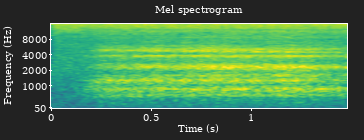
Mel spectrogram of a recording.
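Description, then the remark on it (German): A long, steady exhale through the mouth during a breathing exercise, an airy rush of breath held evenly for over a second, moderately loud, with no talking. “Und atmen durch den Mund alles wieder aus.”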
